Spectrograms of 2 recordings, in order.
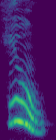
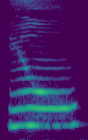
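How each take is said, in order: First: The pitch falls sharply from high to low. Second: The pitch stays high and level.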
